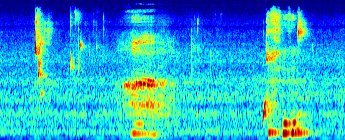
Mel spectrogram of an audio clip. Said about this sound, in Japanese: 音声だけ公開入浴助かる。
